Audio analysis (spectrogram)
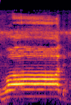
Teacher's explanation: واد ادا ہوتا ہے زبان کی کروٹ اور اوپر والی دانتوں کی جڑ سے۔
